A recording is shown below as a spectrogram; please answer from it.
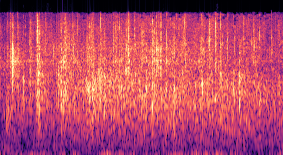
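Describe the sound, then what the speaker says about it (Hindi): Audience applause at a religious gathering, a dense, steady burst of many hands clapping together that fills the whole stretch at an even loudness, with no voices rising above it. "ताली बजाने के लिए।"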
